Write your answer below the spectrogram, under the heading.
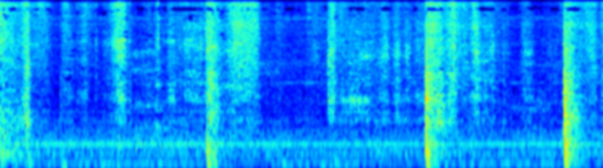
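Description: A metal bench scraper scraping and pushing a ball of bread dough across a floured silicone mat, with four sharp knocks as the blade hits the counter.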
